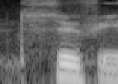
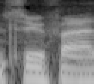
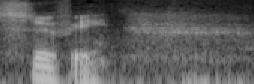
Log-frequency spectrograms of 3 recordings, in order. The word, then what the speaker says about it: Sufi: all right soufa brought me down here sufi sufi is the proper pronunciation i've been saying sufy this whole time but it's sufi um he brought me here to the trail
